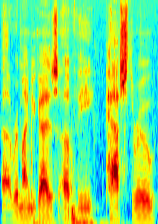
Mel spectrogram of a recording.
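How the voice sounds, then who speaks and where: Deep-voiced man giving brief public comment. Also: monotone, vocal fry, darkish tone. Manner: brief, measured, with restarts. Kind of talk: public comment at a county meeting. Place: county board meeting room.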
